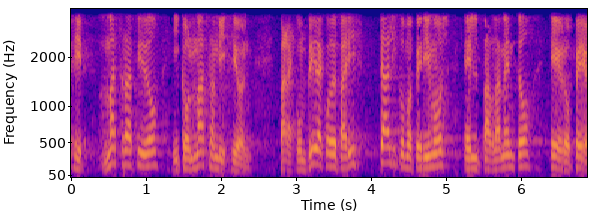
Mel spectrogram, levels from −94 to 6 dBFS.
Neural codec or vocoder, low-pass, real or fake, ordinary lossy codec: vocoder, 22.05 kHz, 80 mel bands, WaveNeXt; 3.6 kHz; fake; AAC, 24 kbps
